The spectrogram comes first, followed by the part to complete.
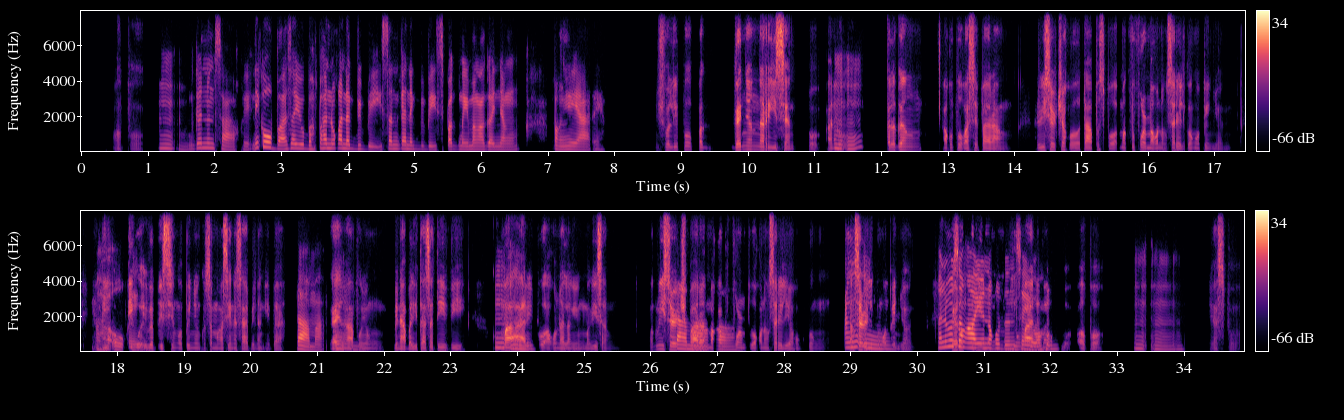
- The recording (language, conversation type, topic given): Filipino, unstructured, Sa tingin mo, dapat bang kilalanin ng bansa ang mga pagkakamali nito sa nakaraan?
- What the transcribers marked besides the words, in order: chuckle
